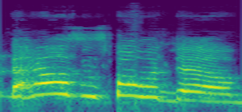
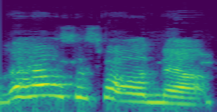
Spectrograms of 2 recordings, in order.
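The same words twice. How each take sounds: First: High, loud laughing outburst; mock alarm, laughing; laughing exclaim. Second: Said in the usual way. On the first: Real, not acted. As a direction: blurt it out through laughter. Laughing at construction noise.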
